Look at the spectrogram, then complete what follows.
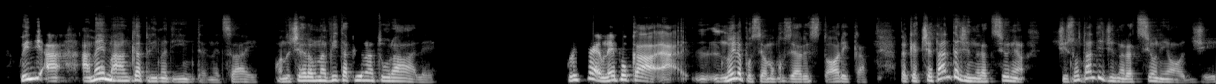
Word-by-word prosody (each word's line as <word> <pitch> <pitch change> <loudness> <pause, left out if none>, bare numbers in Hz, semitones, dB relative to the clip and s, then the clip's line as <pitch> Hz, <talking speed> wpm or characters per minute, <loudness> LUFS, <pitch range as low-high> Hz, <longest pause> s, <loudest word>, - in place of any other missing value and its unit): Quindi 250 +8 +5
a 155 0 0
a 155 - +1
me 250 +5 +7
manca 180 -2 +4
prima 150 -3 -3
di 125 -2 -7
internet 110 -4 -10
sai. 120 -3 -8
Quando 135 +1 -5
c'era 180 +5 +3
una 175 0 +3
vita 195 +2 0
più 195 0 +1
naturale. 150 - -2 1.3
Questa 205 +2 +1
è - - +5
un'epoca 215 - +3
a - - -12
uhm, 245 - -7
noi 230 - +5
la 255 - +4
possiamo 130 - -4
considerare 130 -3 -4
storica, 125 -5 -5 0.3
perché 150 +1 -3
c'è 180 - 0
tanta 330 - +2
generazione 145 0 -1 0.2
ci 135 - -9
son 200 - -3
tante 295 +3 -1
generazioni 135 - -3
oggi 110 +2 -11
155 Hz, 170 wpm, -16 LUFS, 125-195 Hz, 1.3 s, me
